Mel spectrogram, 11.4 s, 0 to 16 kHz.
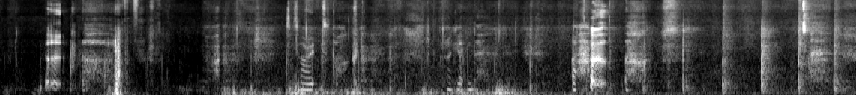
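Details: Adult recorded at 3 a.m. after a friend's birthday party, saying they feel drunk and very tired, hiccuping: repeated short, sharp hiccup sounds in a quiet room with faint background noise; hiccups.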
